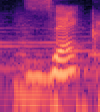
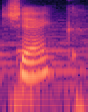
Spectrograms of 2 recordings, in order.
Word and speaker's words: Czech: January 1st 1993 now if you wonder if it is Zach Republic or Czech Republic the pronounciation dictionary says it is Czech and not say this epic story a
